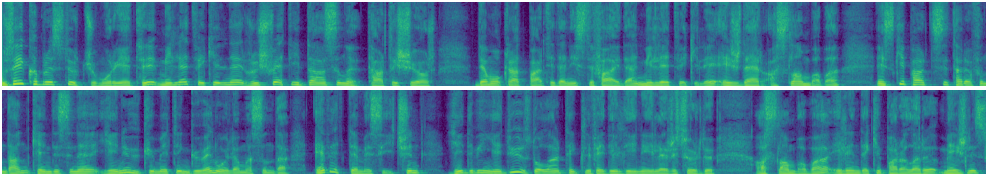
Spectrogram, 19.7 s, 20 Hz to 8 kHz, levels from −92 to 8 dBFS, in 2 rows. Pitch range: 115-170 Hz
